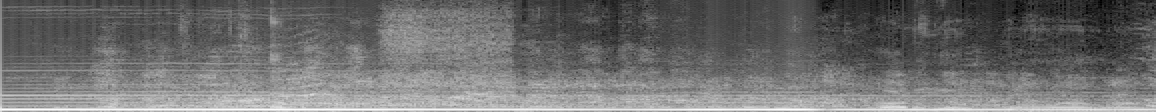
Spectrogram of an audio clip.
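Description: A man's voice holding one long, steady, nasal note through a stage microphone, a drawn-out vocal noise standing in for a stunned reaction in a stand-up bit.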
